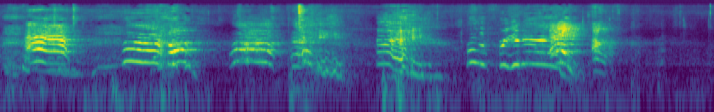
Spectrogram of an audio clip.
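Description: Young girls talk and laugh excitedly close by.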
